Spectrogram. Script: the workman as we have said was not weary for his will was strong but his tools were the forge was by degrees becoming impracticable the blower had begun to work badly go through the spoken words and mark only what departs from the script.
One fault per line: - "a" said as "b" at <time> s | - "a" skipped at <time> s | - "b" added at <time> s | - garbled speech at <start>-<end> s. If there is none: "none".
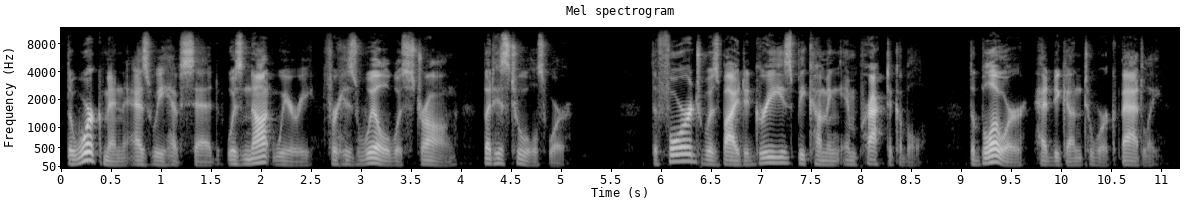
none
